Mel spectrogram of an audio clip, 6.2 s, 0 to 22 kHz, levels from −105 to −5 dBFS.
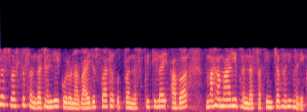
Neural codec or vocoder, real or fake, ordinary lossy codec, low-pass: codec, 16 kHz, 2 kbps, FunCodec, trained on Chinese and English, 25 frames a second; fake; none; 3.6 kHz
